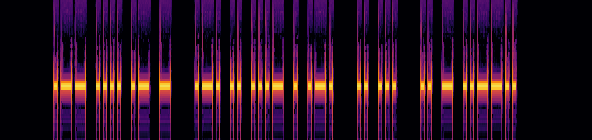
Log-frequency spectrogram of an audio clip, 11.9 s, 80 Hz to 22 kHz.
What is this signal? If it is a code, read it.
Morse code, heard as a keyed tone, about 17 wpm, 700 Hz. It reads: WHAT RIVER IS IT?
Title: Sentences from Top 300 Words 17wpm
